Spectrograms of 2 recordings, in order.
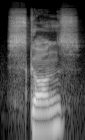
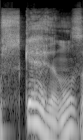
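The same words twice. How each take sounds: First: "scones" said as skonz, rhyming with stones; the everyday skonz; scones, plain. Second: "scones" said the posh way, as skonz with a short vowel; mock-posh "scones"; posh pronunciation. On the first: Shown as a demonstration. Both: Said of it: "as the posh people call it".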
